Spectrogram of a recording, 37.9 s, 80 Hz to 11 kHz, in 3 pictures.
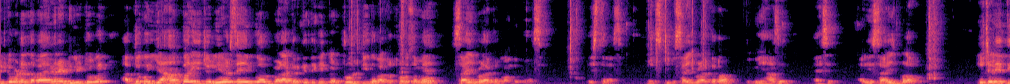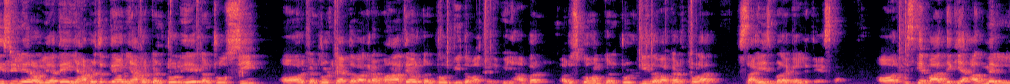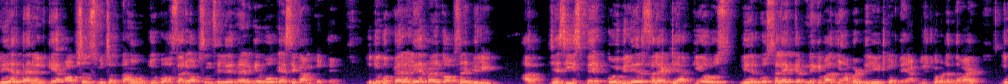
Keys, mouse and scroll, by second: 3.8 click, 4.8 ctrl+t, 6.6 click, 7.1 Return, 7.9 click, 8.6 ctrl+t, 10.3 click, 13.7 click, 14.6 ctrl+a, 15.5 ctrl+c, 16.6 ctrl+Tab, 18.5 ctrl+v, 20.3 click, 21.1 ctrl+t, 23.3 click, 23.8 Return.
